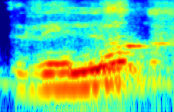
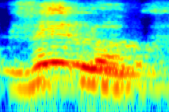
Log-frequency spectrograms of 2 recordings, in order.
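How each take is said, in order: First: Reloj with a long, rising LOJ; reloj, second syllable strong and drawn out; stress on last syllable. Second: Reloj wrongly punched on RE, falling away; stress on first syllable. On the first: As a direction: lean hard on the end of reloj. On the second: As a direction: hit RE in reloj, drop the end. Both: Shown as a demonstration. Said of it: "Obviamente que decimos re a tono, log tónico".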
